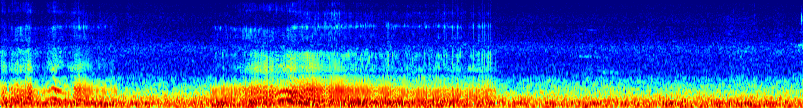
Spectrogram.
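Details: Indoors, Beans the Siamese kitten growls in protest at a newly arrived kitten behind the door; a long grinding growl swells midway and wavers in pitch, then settles into a low steady rumble.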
